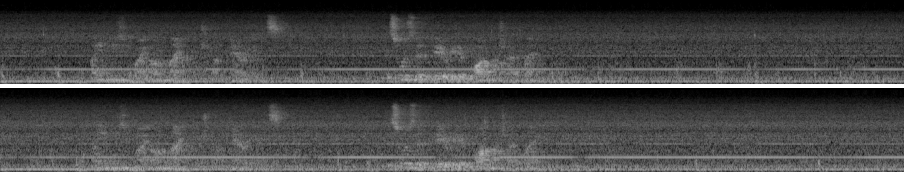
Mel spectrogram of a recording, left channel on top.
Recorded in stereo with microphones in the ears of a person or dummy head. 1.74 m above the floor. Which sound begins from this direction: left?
A man speaking, at 0.9 s.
